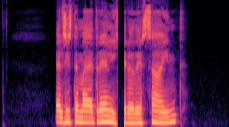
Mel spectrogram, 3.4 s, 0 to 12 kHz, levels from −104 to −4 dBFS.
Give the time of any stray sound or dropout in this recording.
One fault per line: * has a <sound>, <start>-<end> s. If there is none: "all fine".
* has a dropout, 1.8-1.9 s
